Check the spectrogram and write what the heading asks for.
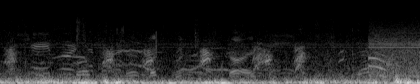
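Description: Many short calls rising and falling in pitch, in quick succession, over a low rumble of wind on the microphone.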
